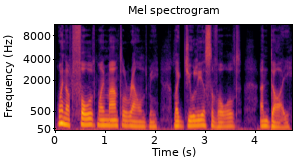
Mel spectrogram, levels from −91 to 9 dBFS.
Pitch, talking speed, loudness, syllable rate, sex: 110 Hz, 165 wpm, -20 LUFS, 3.8 syllables/s, male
